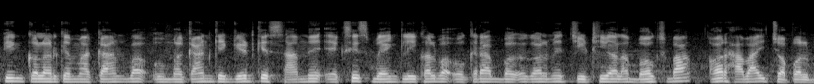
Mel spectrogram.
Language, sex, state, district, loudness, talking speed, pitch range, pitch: Maithili, male, Bihar, Samastipur, -16 LUFS, 190 wpm, 125-135 Hz, 130 Hz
